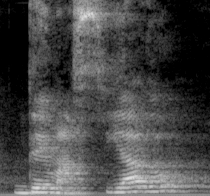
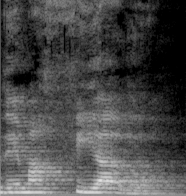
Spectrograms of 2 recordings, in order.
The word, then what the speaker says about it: demasiado: Por ejemplo, la palabra demasiado, algunos dicen demasiado. La S la convierten en Z, en C, en un sonido fuerte. Y esto no es correcto.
